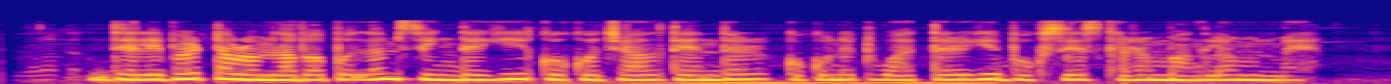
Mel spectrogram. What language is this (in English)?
Manipuri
